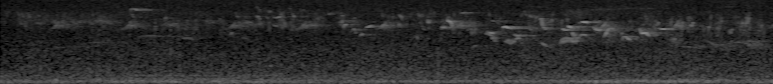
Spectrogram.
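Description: Faint birdsong: scattered short, high chirps over a quiet steady background, busiest in the middle.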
